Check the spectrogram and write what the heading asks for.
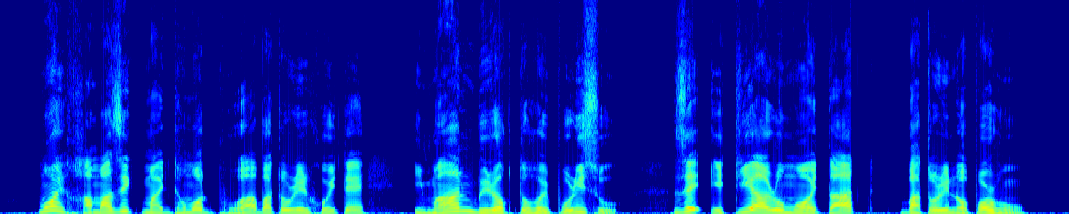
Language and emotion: Assamese, angry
